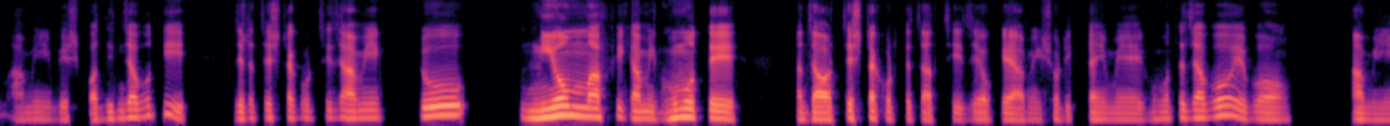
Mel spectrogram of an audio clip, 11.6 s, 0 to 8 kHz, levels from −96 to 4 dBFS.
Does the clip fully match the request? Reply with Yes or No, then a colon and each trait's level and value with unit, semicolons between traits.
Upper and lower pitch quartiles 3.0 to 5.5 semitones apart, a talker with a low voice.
Yes: average, 4.1 semitones; low, 125 Hz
